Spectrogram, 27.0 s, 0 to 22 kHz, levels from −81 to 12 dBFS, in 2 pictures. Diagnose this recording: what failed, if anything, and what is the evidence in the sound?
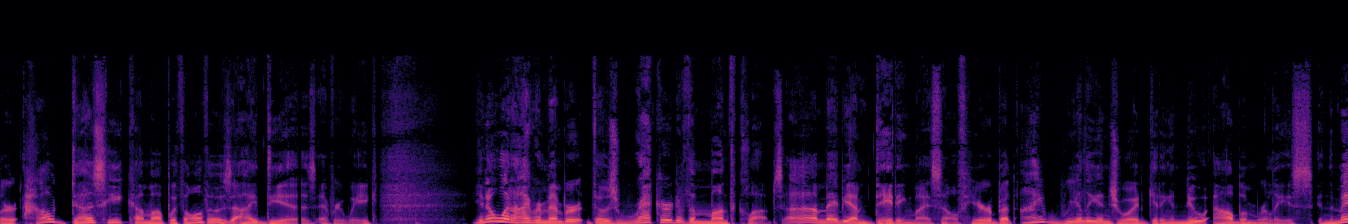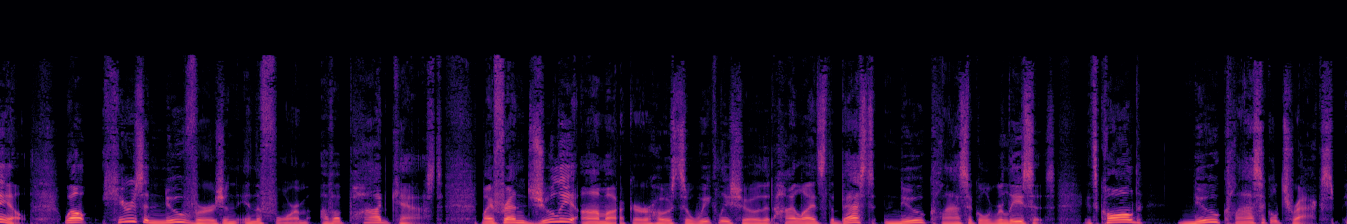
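A gap at a join of encoded pieces opens in the speech twice, at 2.97 to 3.02 s (44 ms) and at 19.64 to 19.68 s (40 ms). The fault lies at the codec stage. The audio was encoded as separate segments and spliced without trimming, so each segment's encoder start-up delay and final-frame padding survive as brief silences. Each dropout has smeared edges, and the speech resumes exactly where it stopped, with nothing missing.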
